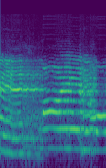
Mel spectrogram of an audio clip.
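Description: A boy singing a Bengali gojol (Islamic devotional song) into a microphone, holding a long note and then stepping up to a higher held note just under a second in.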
